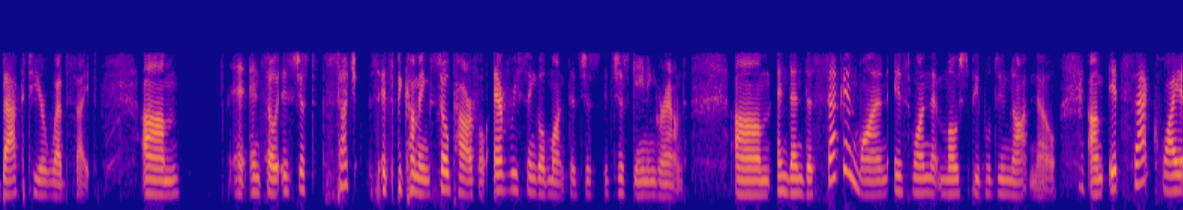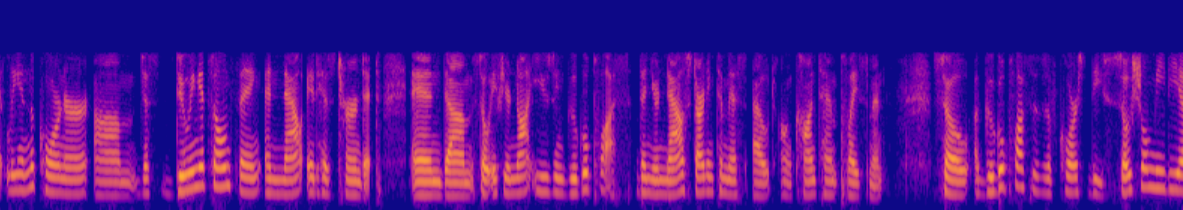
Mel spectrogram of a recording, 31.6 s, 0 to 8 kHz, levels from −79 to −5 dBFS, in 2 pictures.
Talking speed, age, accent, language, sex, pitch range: 165 wpm, 40-59, American, English, female, 150-180 Hz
